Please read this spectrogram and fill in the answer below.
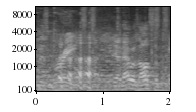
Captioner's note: laughs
